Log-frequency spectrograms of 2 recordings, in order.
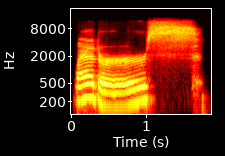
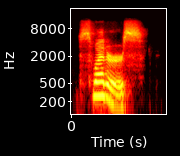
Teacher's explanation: Your mouth naturally goes from the r to the z because it's easier to go from a a vibrate to a vibrate sound, from a vibrate sound to a a vibrate sound.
